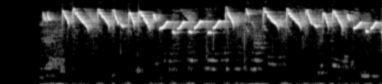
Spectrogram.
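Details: After a brief silence, a wild mountain white-eye bursts into energetic 'gacor ngalas' song: rapid, high, sweet chirps sliding down and up in tight repeated runs.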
